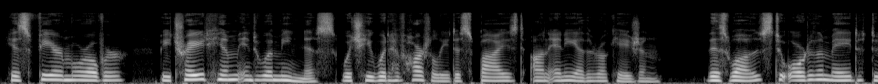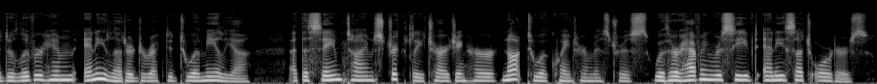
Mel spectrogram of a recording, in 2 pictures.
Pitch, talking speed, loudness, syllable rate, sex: 180 Hz, 175 wpm, -19 LUFS, 5.1 syllables/s, female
